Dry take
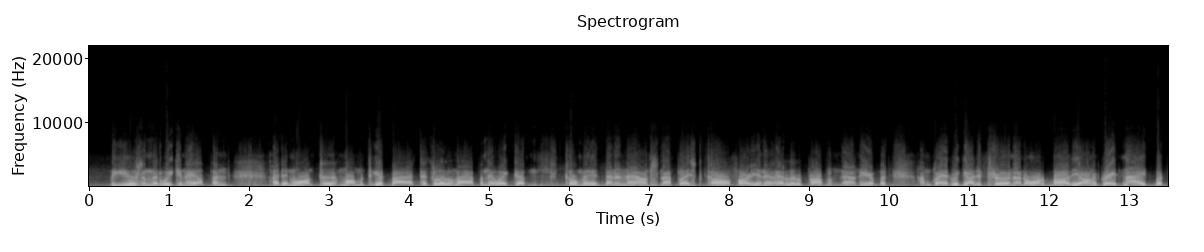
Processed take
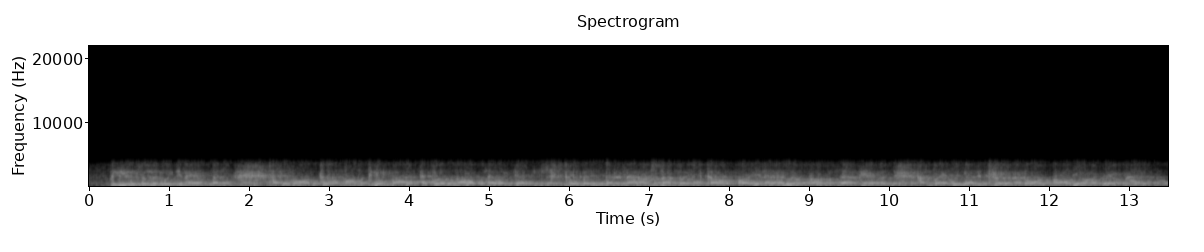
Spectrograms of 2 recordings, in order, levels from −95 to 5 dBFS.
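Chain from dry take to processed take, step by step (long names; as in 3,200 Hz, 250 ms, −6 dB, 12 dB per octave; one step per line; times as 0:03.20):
fade-out on the ending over 3.19 s
dead-zone distortion −58 dBFS
high-pass filter 330 Hz 12 dB per octave
high-frequency loss of the air 160 metres
mains-hum notches 50/100/150/200/250/300/350/400/450 Hz
downward compressor 12 to 1, threshold −40 dBFS, peak gain reduction 19 dB
0:08.33–0:08.85: comb filter 2.9 ms, depth 78%
on a send: echo with a time of its own for lows and highs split 980 Hz, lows 376 ms, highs 89 ms, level −6 dB
on the sum: feedback delay network reverb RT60 2 s, low-frequency decay 1.2×, high-frequency decay 0.55×, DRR 5.5 dB
level +3.5 dB
Speex 8 kbit/s 8,000 Hz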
